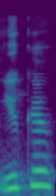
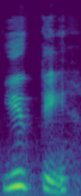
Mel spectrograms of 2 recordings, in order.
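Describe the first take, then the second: First: The name ends with an 'oo' sound. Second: The name ends with a 'tee' sound. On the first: The speaker calls it wrong. "Is that how you say it?" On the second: The speaker calls it right. "It's an I at the end"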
